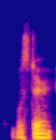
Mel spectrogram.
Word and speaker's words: Worcester: Yeah, but it looks like Warcrester kind of. Worcester. Yeah. Well, it's like the street in Bowling Green, Ohio. It's spelt W-O-O-S-T-E-R, Wooster, right? So you can kind of, you can say it the correct way, but that would be spelled very differently in New England.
